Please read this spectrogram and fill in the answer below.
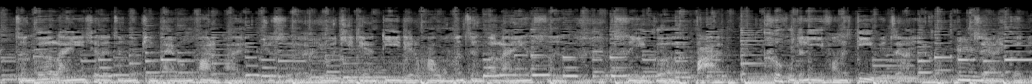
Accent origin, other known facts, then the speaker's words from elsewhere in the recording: Inner Mongolia, China; 因为我来自农村嘛，我来自内蒙古的一个蛮偏僻的一个农村，所以我家庭各方面都是非常非常普通的这样一个家庭。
